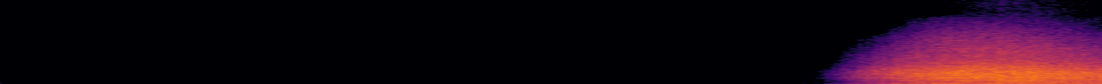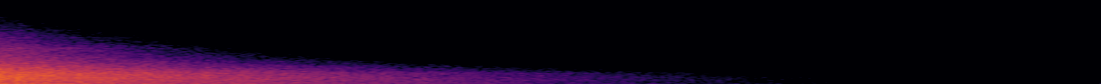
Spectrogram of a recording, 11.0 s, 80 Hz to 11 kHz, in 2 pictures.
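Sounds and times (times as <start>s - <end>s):
whoosh on dissolve transition: 4.2s - 8.3s.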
